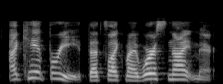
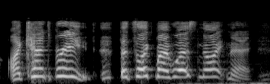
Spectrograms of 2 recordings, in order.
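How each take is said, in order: First: It is said in the speaker's ordinary accent. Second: It is said in a put-on British accent.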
